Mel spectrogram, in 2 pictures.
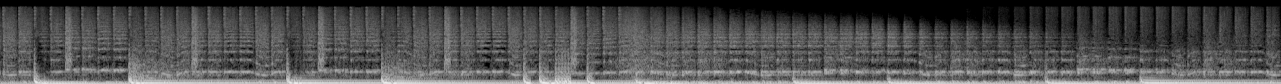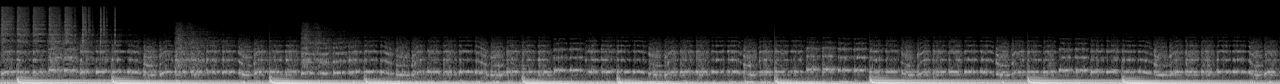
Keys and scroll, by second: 19.2 ctrl+t.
